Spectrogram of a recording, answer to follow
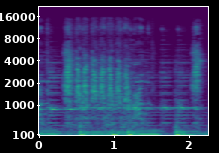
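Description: DJ scratching on a Numark controller's jog wheel over a hip hop beat with heavy bass, the scratches coming as quick repeated strokes several times a second.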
